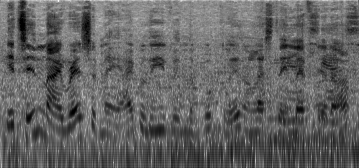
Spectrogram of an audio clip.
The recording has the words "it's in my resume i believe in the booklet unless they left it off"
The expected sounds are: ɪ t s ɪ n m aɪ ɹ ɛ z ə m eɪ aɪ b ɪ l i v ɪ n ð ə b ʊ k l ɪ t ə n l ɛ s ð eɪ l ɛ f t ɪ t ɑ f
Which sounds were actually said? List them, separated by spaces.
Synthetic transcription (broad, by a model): ɪ t s ɪ n m aɪ ɹ ɛ z ə m eɪ aɪ b ɪ l i v ɪ n ð ə b ʊ k l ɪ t ə n l ɛ s ð eɪ l ɛ f t ɪ t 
